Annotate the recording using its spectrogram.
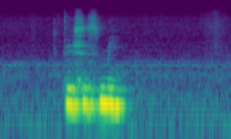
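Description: A middle-aged woman speaks briefly and calmly close by.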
